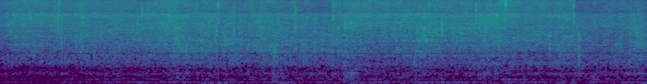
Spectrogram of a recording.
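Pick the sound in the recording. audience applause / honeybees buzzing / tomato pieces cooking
tomato pieces cooking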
